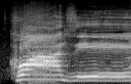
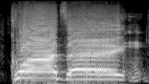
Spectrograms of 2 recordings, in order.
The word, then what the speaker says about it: Quanziiie: I heard you can't say his name regular, so you have to say it like Quanziiie.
